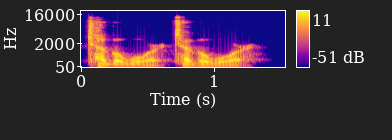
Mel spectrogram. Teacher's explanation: sometimes people don't pronounce the v in of, and you'll hear tug of war, tug of war.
